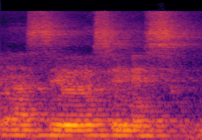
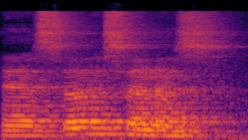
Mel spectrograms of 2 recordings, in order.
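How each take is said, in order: First: The undotted letters are read as plain i. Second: The undotted letters are read as unrounded ı. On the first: The speaker calls it wrong. "kita pasti akan membaca nasil sinis jika alfabet Indonesia" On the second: The speaker calls it right. "i yang tidak ada titik bukan i tapi e"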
